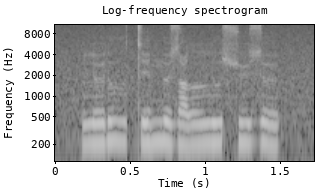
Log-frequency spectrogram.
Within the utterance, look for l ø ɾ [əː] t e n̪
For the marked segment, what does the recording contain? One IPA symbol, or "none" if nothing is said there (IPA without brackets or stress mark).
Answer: ɯː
